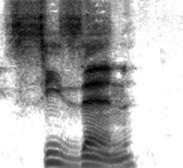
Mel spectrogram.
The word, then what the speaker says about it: SZN: And fellas, it's officially debate season, S-Z-N. That's how we pronounce it around here.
